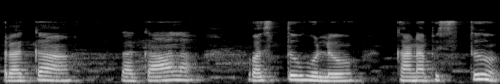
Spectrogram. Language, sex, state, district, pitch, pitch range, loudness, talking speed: Telugu, female, Andhra Pradesh, Sri Satya Sai, 185 Hz, 175-200 Hz, -16 LUFS, 50 wpm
